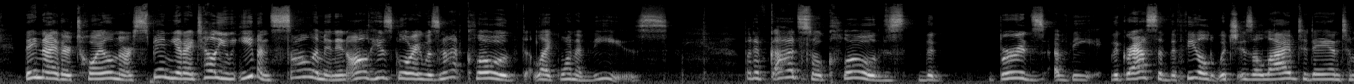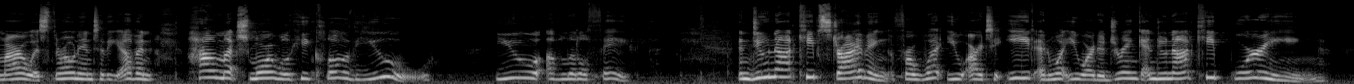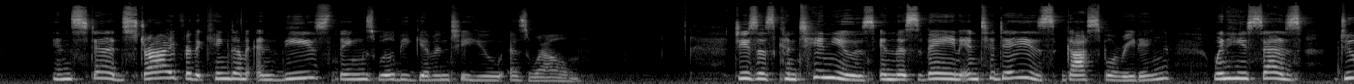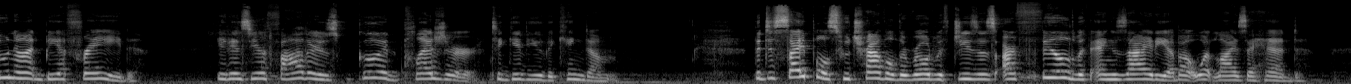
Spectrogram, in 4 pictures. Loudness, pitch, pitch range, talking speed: -23 LUFS, 245 Hz, 210-275 Hz, 155 wpm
